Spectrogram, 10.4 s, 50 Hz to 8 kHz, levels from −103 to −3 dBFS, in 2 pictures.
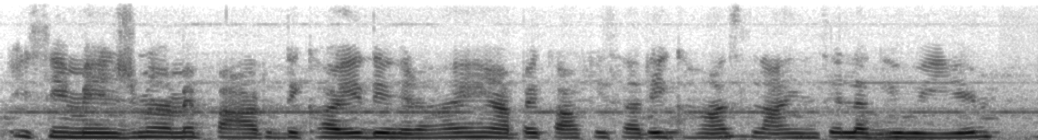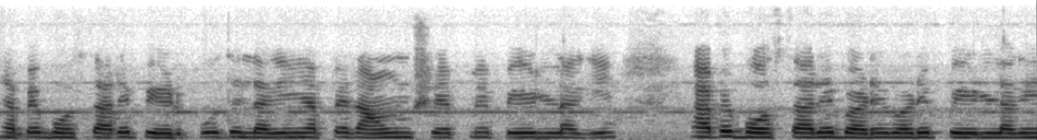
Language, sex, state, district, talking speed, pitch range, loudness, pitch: Hindi, female, Bihar, Madhepura, 240 wpm, 235-250 Hz, -18 LUFS, 240 Hz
